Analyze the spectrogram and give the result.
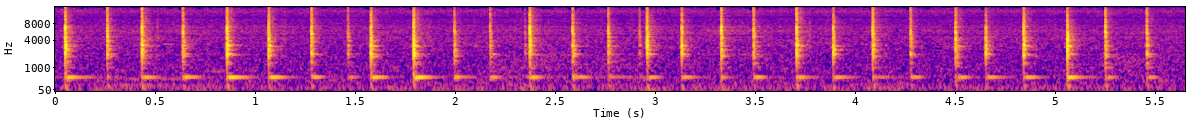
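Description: A hollow pink Chupa Chups aluminum soda can, held in one hand, is tapped with the fingertips of the other about thirty times in a steady rhythm. Each tap is a short, light metallic tick with a faint ring near 490 Hz and bright high overtones. The taps fade almost instantly.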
